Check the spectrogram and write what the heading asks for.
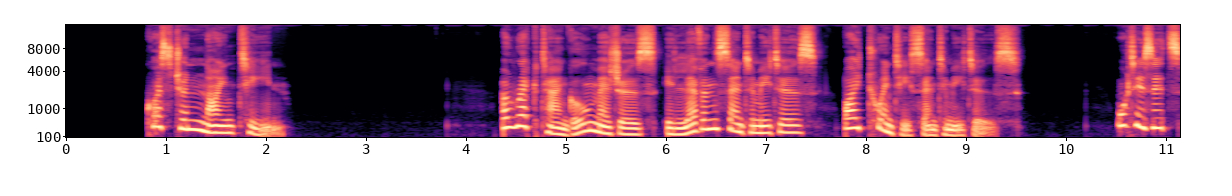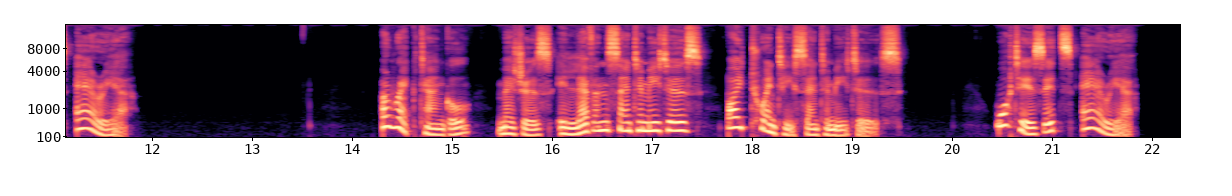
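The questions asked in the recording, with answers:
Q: What is its area?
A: 220 square centimetres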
